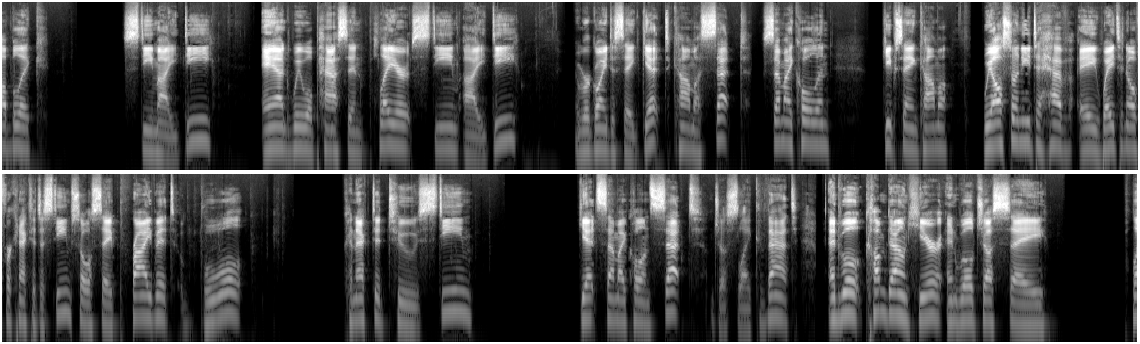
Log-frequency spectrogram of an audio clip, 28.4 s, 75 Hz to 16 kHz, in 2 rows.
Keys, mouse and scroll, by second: 0.0-9.3 typing, 11.8-12.6 typing, 14.6-24.3 typing, 22.7 Tab, 25.6 click, 26.1 Return, 27.3-28.3 typing.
